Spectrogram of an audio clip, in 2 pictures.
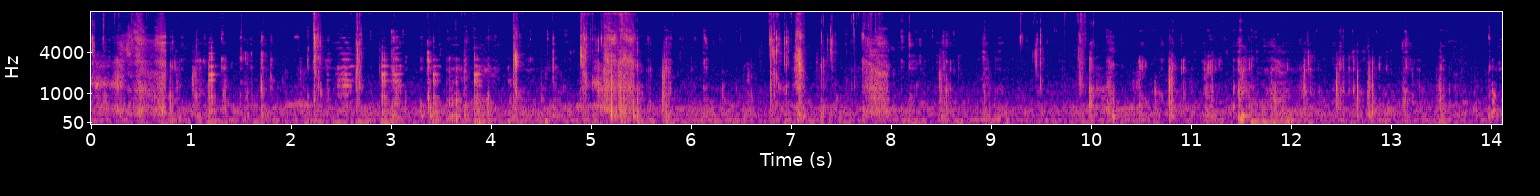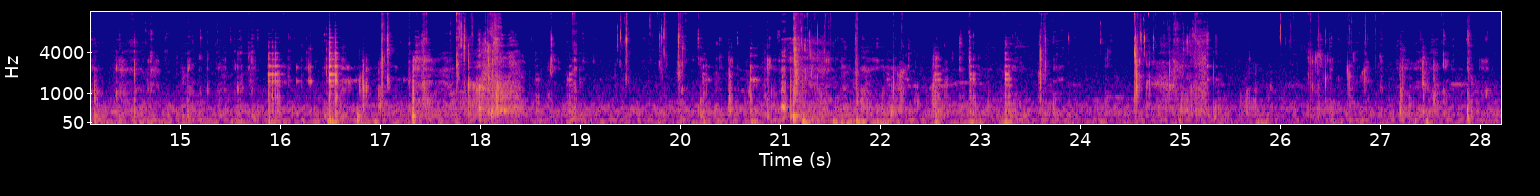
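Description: A person eating rice and rohu fish curry by hand, chewing close to the microphone, with irregular sharp mouth clicks.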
